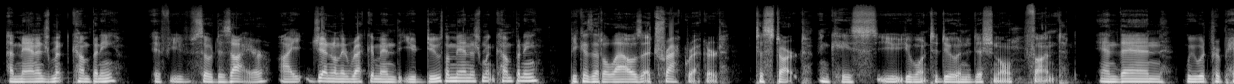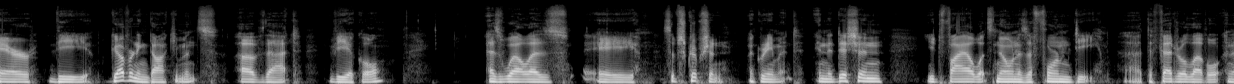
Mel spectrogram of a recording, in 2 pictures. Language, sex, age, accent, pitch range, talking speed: English, male, 30-49, American, 115-135 Hz, 165 wpm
